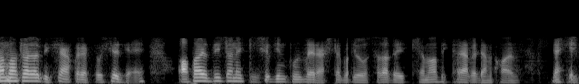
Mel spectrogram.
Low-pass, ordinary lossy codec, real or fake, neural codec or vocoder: 3.6 kHz; MP3, 32 kbps; fake; codec, 16 kHz in and 24 kHz out, 0.6 kbps, FireRedTTS-2 codec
